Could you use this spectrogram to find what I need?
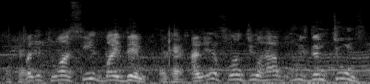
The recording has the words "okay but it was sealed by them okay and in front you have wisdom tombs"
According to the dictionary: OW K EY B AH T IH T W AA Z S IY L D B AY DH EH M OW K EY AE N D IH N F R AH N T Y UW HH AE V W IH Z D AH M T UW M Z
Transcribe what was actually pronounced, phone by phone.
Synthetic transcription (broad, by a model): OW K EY B AH T IH T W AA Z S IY D B AY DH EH M OW K EY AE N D IH N F L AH N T Y UW HH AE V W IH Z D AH M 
